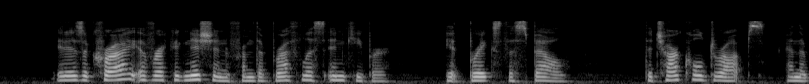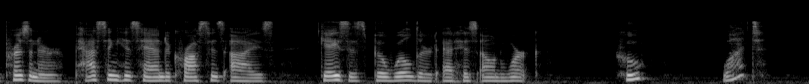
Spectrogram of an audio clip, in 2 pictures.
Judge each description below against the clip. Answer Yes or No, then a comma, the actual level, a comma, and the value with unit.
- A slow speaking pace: Yes, slow, 125 wpm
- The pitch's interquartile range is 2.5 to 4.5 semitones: Yes, average, 3.0 semitones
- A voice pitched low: No, medium, 180 Hz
